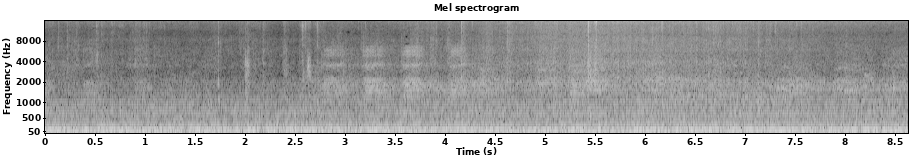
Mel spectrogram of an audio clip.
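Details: A large gathering of crows resting along a town walking route on a cold day. Short, harsh, harmonic caws break out in a cluster mid-clip over a constant deep rumble of wind.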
